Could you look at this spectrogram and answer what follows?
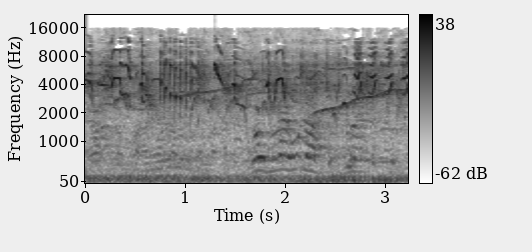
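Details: Caged oriental magpie-robin at a bird market singing a fast, varied run of high whistled and chattering notes, with squeaky slurs. Low murmuring voices and market hubbub sit underneath.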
